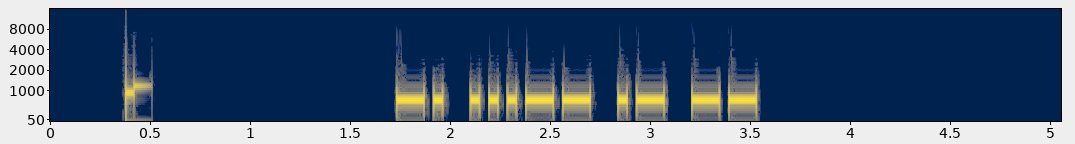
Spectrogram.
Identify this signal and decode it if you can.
Morse code, heard as a keyed tone, about 25 wpm, 700 Hz. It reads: N3AM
